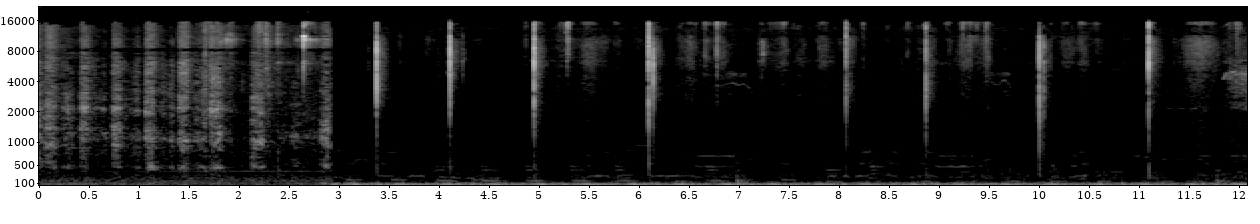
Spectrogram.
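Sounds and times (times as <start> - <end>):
fast rhythmic panting: 0.0 - 3.0
low steady hum: 0.0 - 12.0.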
